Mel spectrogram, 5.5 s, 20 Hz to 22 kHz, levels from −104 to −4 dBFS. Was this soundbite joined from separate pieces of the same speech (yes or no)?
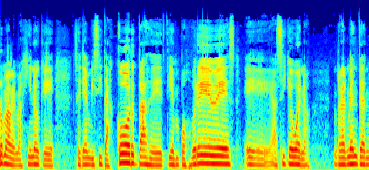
yes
